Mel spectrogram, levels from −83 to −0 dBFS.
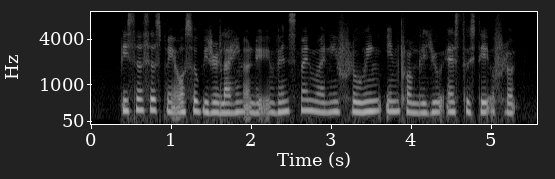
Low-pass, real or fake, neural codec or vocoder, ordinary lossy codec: none; fake; codec, 16 kHz, 0.8 kbps, ZipCodec; none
